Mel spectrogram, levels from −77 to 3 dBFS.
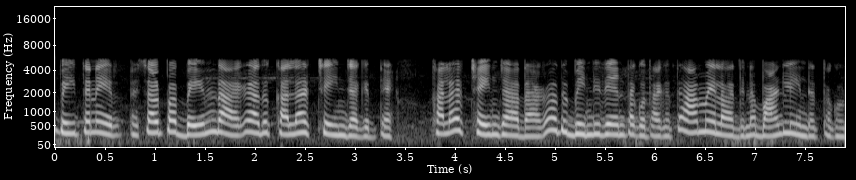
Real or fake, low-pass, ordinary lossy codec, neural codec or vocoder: real; 5.4 kHz; none; none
